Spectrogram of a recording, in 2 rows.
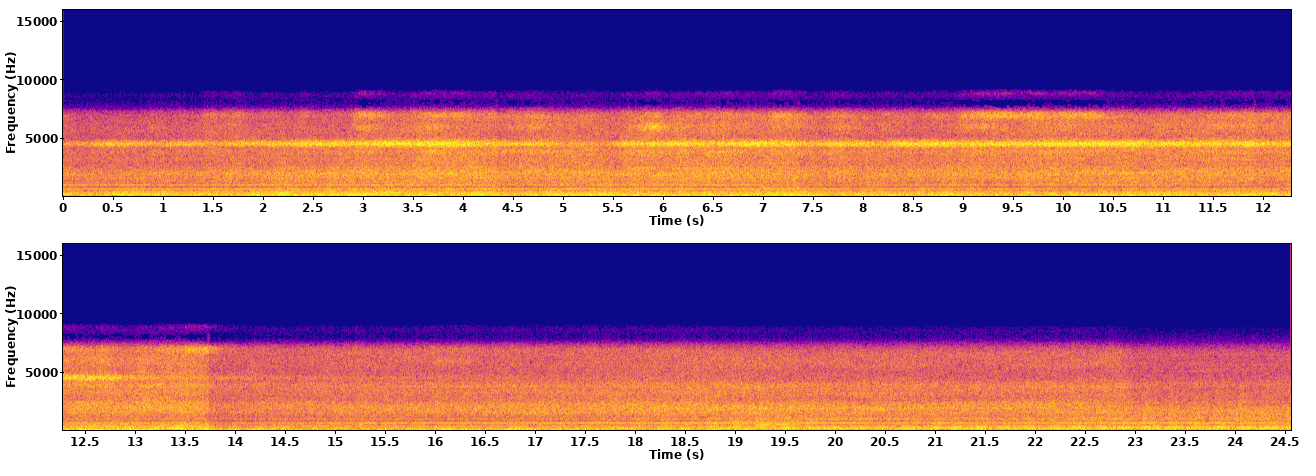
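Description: Passenger train running at speed, heard from inside the carriage: a steady, loud rumble of wheels on rails with a thin high whine over it. About 14 seconds in, the whine stops and the noise drops a little as the train comes out of a tunnel.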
